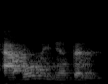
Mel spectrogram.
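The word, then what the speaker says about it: abominable: অ্যাবোমিনেবল, উচ্চারণটা হচ্ছে অ্যাবোমিনেবল, অ্যাবোমিনেবল।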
